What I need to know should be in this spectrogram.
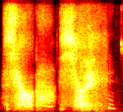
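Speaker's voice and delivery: voiceless, hushed "shoo, shoo, shoo"; whispered shooing. Acted. Beast flipped toward the wall, whispering shoo. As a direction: shoo them off in a pure whisper.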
